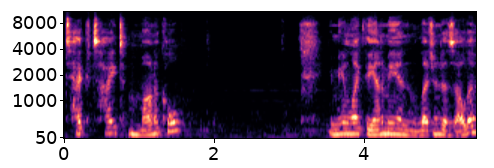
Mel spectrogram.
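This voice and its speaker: Music plays in the background as the speaker talks at a moderate pace with lively intonation and long, frequent pauses. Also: man, fairly high pitch for a man. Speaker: gaming streamer. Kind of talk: casual gameplay commentary.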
